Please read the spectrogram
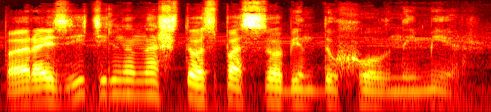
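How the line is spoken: Sigh. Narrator (Russian): вздохнул лорд-командор

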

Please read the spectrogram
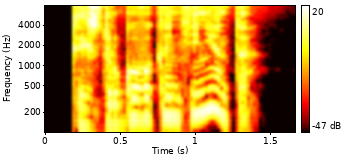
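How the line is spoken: Astonished exclamation. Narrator (Russian): воскликнула ее собеседница с таким изумлением, словно Виктория говорила о чем-то совершенно невероятном

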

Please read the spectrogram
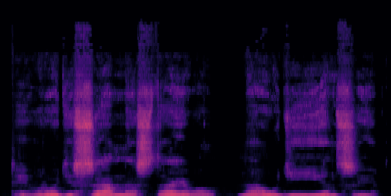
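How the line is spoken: Grumbled. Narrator (Russian): буркнул

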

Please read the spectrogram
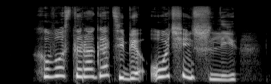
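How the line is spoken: Sad remark. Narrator (Russian): Печально заметила я

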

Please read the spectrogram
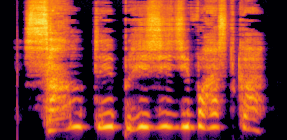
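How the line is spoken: Yelling. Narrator (Russian): орала Алена

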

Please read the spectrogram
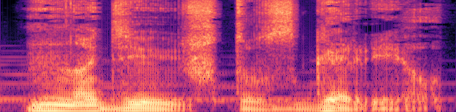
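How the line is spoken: Through gritted teeth. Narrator (Russian): процедил сквозь зубы Велес

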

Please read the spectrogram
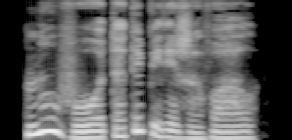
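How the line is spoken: Purring. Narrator (Russian): мурлыкнула

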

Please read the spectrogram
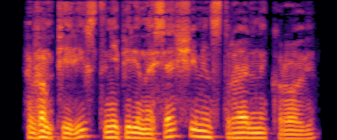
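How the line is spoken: Mutter. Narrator (Russian): пробормотала Катрина

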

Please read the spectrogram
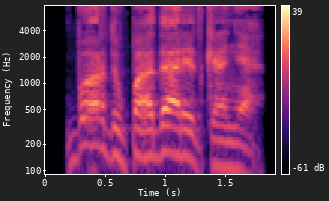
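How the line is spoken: Growled, a newcomer. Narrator (Russian): прорычал один из новоприбывших

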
